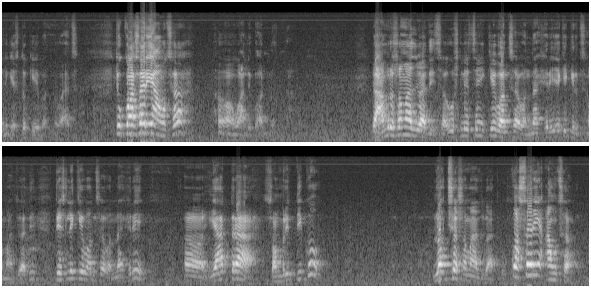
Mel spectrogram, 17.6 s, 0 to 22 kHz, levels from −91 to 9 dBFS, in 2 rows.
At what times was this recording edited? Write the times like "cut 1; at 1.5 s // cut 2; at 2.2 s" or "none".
none

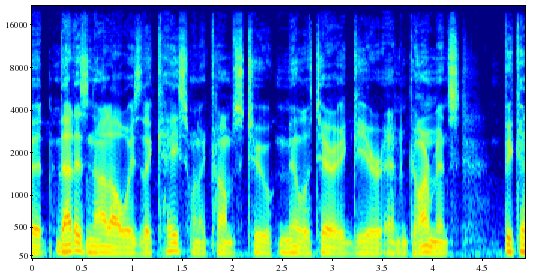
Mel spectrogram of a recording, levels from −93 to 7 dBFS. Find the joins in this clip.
none

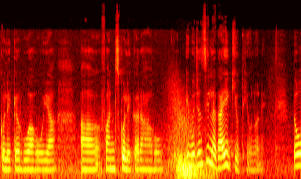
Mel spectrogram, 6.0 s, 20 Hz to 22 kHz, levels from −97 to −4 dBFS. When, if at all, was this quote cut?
cut 1; at 3.5 s

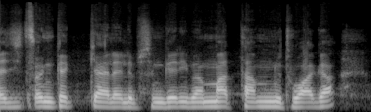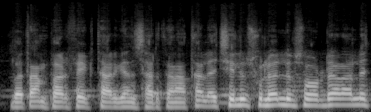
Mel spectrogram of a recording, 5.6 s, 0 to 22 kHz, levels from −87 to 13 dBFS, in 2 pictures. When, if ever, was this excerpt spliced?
none

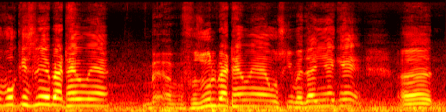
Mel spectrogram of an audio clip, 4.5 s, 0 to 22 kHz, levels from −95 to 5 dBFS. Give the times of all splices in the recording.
none

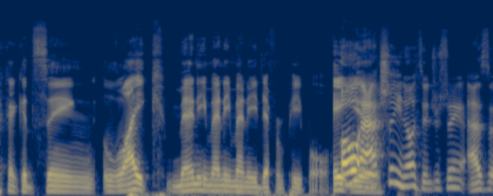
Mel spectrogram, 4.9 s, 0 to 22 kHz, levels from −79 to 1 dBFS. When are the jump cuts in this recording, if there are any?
cut 1; at 1.0 s // cut 2; at 3.3 s

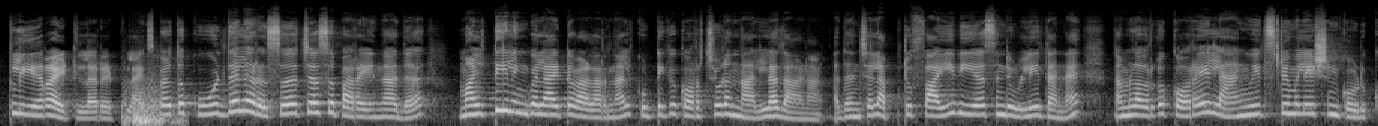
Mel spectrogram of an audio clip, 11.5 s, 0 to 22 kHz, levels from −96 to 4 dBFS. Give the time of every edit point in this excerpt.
cut 1; at 1.3 s

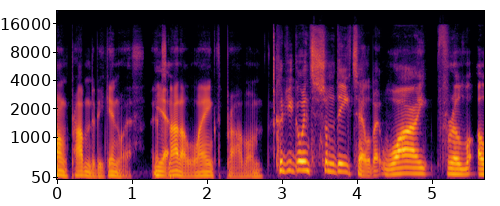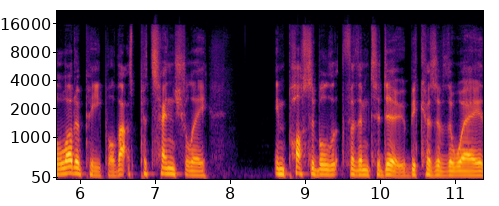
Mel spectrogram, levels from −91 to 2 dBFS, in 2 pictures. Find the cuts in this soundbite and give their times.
cut 1; at 2.8 s

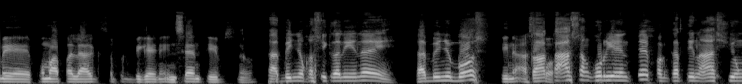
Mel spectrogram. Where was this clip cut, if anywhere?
cut 1; at 4.0 s // cut 2; at 4.9 s

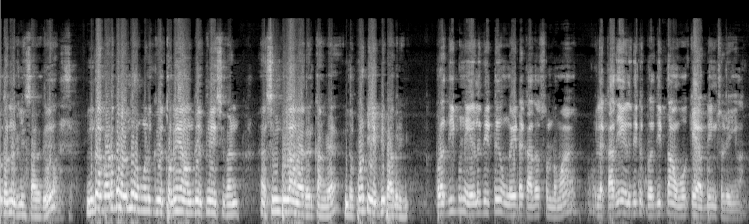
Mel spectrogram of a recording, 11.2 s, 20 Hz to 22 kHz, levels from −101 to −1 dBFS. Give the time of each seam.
cut 1; at 6.4 s

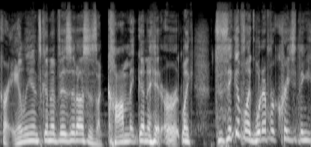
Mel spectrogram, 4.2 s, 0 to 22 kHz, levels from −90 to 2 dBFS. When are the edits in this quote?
none

